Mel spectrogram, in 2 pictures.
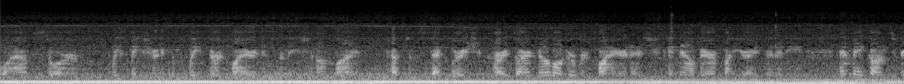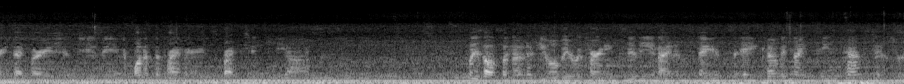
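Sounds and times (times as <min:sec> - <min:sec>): person talking over pa: 0:00.0 - 0:12.2, 0:13.7 - 0:18.0
jet airliner cabin drone: 0:00.0 - 0:18.0.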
